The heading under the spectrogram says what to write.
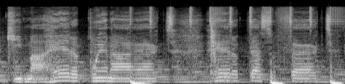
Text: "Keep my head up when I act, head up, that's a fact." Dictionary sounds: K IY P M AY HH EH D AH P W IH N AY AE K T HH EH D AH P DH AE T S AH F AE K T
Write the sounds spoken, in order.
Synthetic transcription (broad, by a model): K IY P M AY HH EH D AH P W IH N AY AE K T HH EH D AH P DH AE T S AH F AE K T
